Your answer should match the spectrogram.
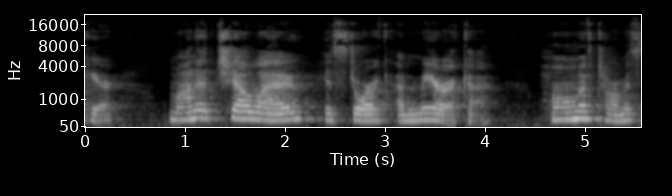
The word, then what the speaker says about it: Monticello: I'm not from Monticello, which is how they pronounce that. We call it Monticello in the South.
